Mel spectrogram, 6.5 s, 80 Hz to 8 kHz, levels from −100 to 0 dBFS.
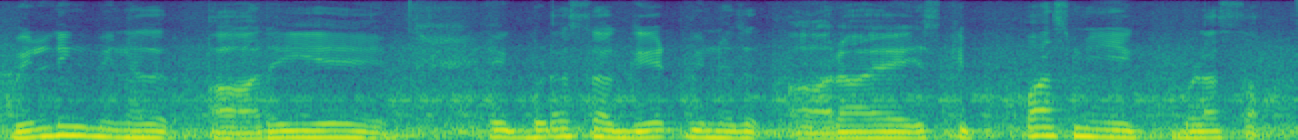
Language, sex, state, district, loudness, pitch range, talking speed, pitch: Hindi, male, Rajasthan, Bikaner, -12 LUFS, 130-150 Hz, 205 wpm, 140 Hz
